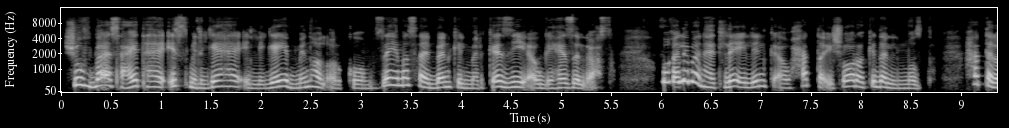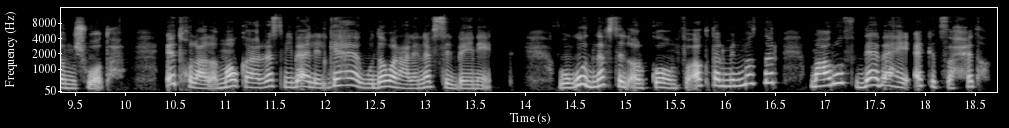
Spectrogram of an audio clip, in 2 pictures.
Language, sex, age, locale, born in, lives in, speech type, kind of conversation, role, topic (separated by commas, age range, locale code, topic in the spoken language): Arabic, female, 20-24, ar-EG, Egypt, Egypt, read, expert-assistant, expert, لو عايز أفهم فعلاً إزاي التغيرات في سعر الدولار بتأثر على الأسعار في مصر، أبدأ أبحث منين وأتأكد إزاي إن المصادر موثوقة؟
